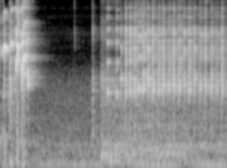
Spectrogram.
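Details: Lovebird of the fighter type in long ngekek trill, used as a lure to make other lovebirds sing: a brief burst of high chirps, a short pause, then a fast buzzy pulsed trill rattling steadily at high pitch.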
